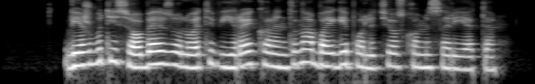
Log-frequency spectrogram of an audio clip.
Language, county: Lithuanian, Marijampolė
